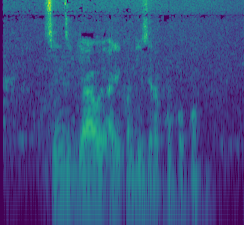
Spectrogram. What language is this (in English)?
Kinyarwanda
